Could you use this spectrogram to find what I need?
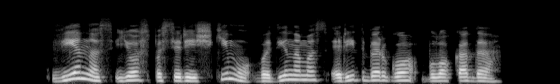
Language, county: Lithuanian, Utena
